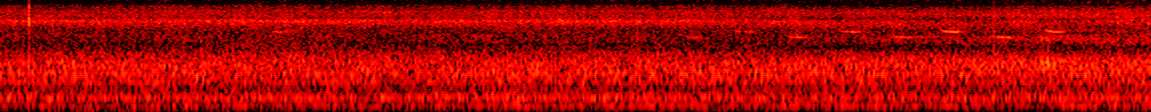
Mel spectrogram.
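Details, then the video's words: Many honey bees in flight around a hive during open weather, making a continuous low droning buzz that holds even throughout, with soft brief higher whines from individual bees passing near. "Bees flying around hive"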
